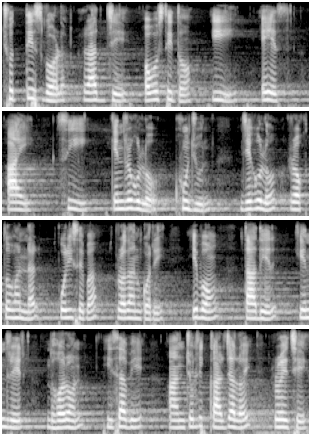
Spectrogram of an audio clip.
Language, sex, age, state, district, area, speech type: Bengali, female, 18-30, West Bengal, Jalpaiguri, rural, read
